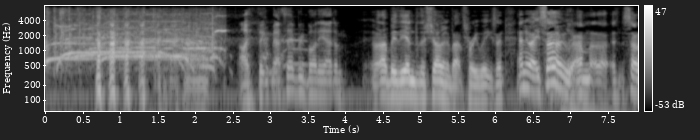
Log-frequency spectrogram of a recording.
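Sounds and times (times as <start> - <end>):
people cheering and whooping: 0.0 - 2.4
people clapping: 0.0 - 2.4
speech: 0.7 - 7.9.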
